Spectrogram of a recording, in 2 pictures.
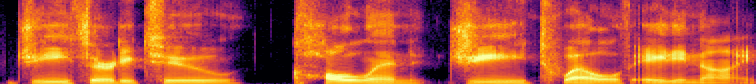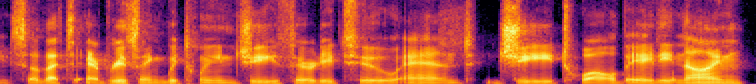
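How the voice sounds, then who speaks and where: A man with a fairly low, sharp, smooth voice, recorded with no echo, walks through a spreadsheet tutorial as an instructor in an informal, patient, step-by-step way. He dictates formulas bit by bit, spelling out each letter and symbol.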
